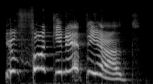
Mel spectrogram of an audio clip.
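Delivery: high-pitched, indignant outburst; heated, high-pitched scolding; real exasperated accusation. Real, not acted. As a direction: call them out, voice climbing in outrage. Accusing someone of skipping the clip.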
